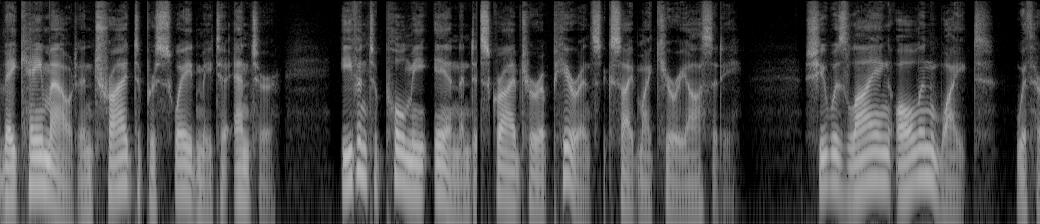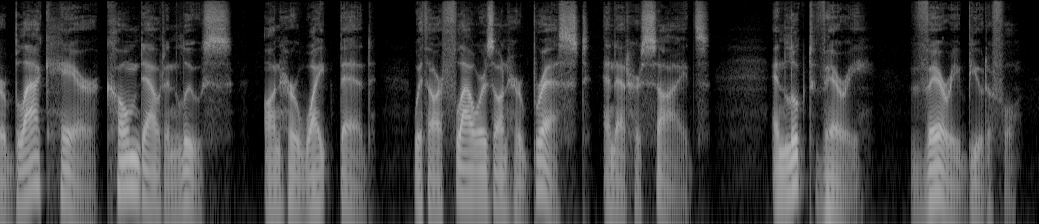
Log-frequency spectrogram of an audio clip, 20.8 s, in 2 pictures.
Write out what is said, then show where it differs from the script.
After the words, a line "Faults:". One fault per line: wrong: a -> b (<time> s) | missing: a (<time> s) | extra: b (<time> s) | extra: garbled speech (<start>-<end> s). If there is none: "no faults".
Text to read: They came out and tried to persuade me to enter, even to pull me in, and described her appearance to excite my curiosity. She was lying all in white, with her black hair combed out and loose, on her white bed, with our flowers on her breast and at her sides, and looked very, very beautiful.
They came out and tried to persuade me to enter, even to pull me in, and described her appearance excite my curiosity. She was lying all in white, with her black hair combed out and loose, on her white bed, with our flowers on her breast and at her sides, and looked very, very beautiful.
Faults:
missing: to (6.0 s)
